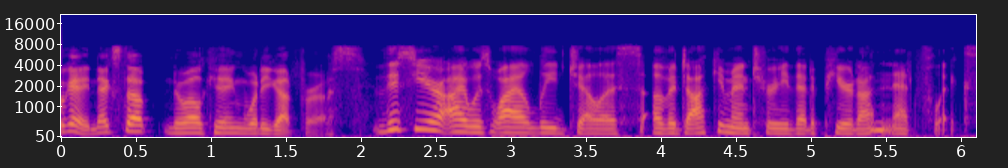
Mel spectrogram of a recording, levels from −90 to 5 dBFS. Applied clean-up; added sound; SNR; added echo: none; none; none; none.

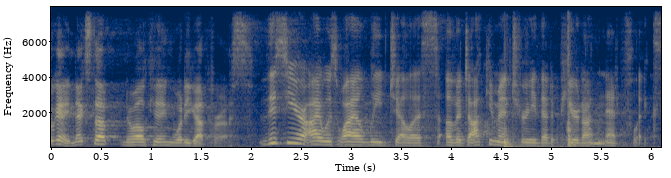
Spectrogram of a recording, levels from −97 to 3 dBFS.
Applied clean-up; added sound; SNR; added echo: none; Car; 4 dB; reverberation time 1.0 s.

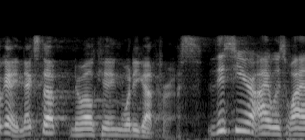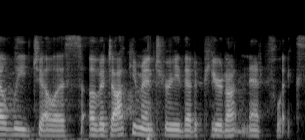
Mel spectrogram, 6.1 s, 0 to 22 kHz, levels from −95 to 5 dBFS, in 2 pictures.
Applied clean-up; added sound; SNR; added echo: neural mask model DeepFilterNet 3.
